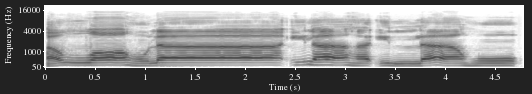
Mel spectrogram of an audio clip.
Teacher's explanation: لفظ اللہ کو موٹا ادا کریں گے، اس سے پہلے حرف پر زبر ہے، لا پہ مد جائز ہے، الا مد اصلی ہے، الا الف مدہ ہے، ہو جب وقف کریں گے یہ واو ساکن ہو جائے گی، واو مدہ کی شیپ بن جائے گی، ٹھیک ہے، ایک الف کی مقدار کے برابر لمبا کر کے وقف کریں گے۔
